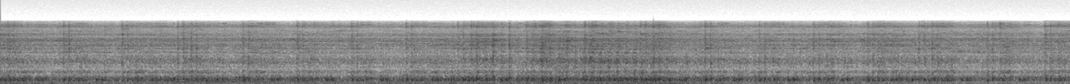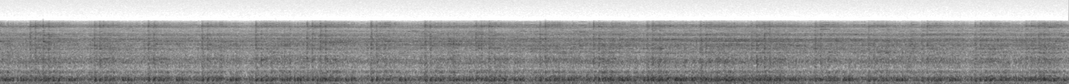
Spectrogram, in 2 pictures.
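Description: Intermodal freight train of truck trailers on flatcars rolling steadily past: the continuous noise of steel wheels running on the rails.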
